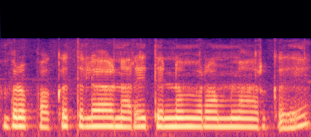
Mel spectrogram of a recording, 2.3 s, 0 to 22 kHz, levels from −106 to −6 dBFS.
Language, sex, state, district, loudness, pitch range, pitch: Tamil, female, Tamil Nadu, Kanyakumari, -14 LUFS, 215-230 Hz, 220 Hz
